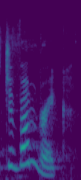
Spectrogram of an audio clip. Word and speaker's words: Dubrovnik: You want to try to pronounce this one? That's Dubrovnik.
